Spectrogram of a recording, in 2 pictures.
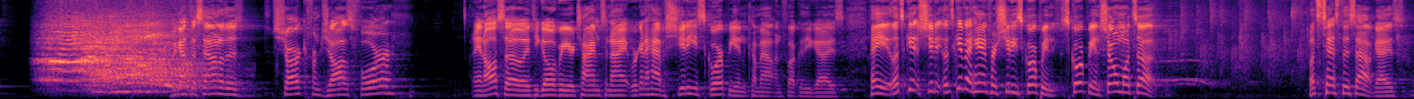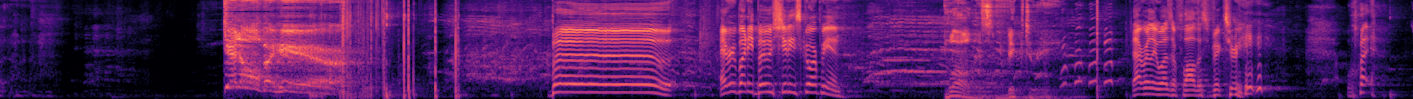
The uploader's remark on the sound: Live at Shark's Comedy Club. Recorded LIVE from Shark's Comedy Club in Dallas, Texas.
